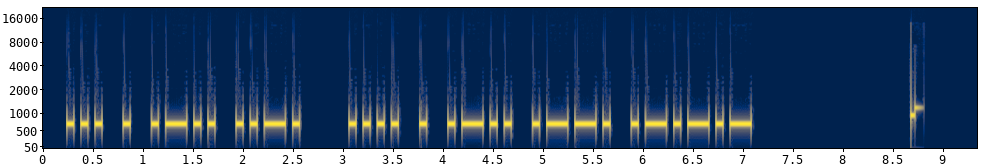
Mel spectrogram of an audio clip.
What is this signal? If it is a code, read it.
Morse code, heard as a keyed tone, about 17 wpm, 700 Hz. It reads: SELF HELP.
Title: Sentences from Top 1000 Words - Review Part 1 - 17wpm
